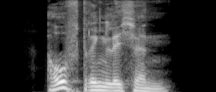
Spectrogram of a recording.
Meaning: inflection of aufdringlich: 1. strong genitive masculine/neuter singular 2. weak/mixed genitive/dative all-gender singular 3. strong/weak/mixed accusative masculine singular 4. strong dative plural
- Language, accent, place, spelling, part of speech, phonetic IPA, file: German, Germany, Berlin, aufdringlichen, adjective, [ˈaʊ̯fˌdʁɪŋlɪçn̩], De-aufdringlichen.ogg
